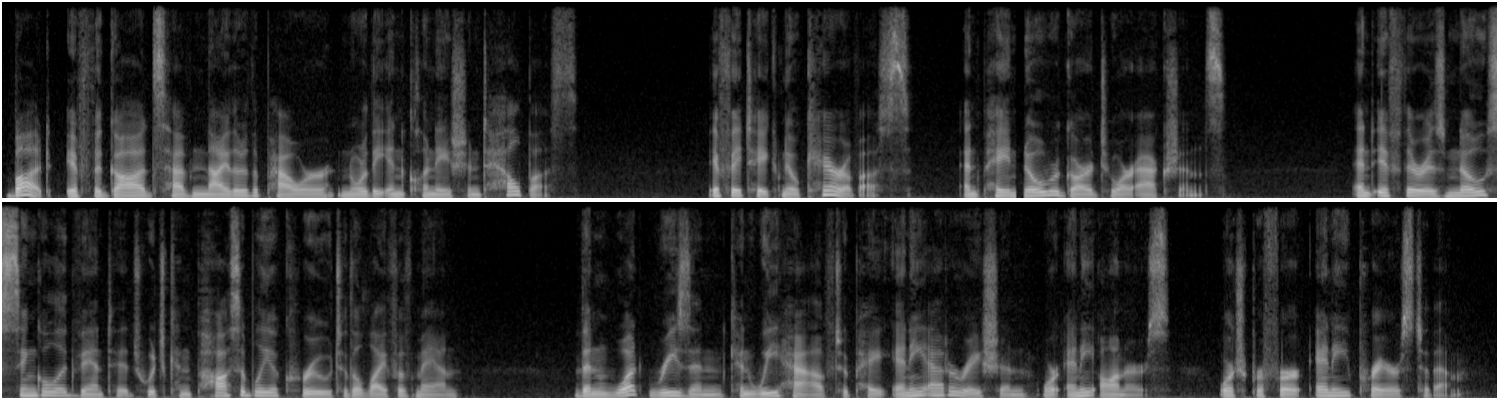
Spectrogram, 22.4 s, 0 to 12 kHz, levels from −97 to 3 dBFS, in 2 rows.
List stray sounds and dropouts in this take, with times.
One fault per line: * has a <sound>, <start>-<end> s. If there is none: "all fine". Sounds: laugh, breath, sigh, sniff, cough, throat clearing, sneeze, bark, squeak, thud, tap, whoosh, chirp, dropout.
* has a dropout, 7.6-7.7 s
